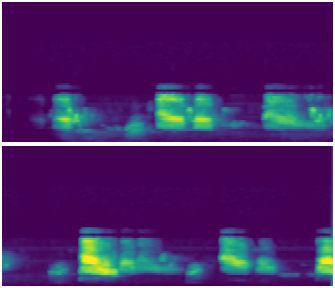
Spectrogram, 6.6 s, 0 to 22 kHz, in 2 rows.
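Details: Common starling chicks, 21 days old, in a wired nest box at Théding on 19 May 2024, as the brood of five fledges: harsh, raspy, hissing calls in bursts of about half a second, with short gaps between them, several in quick succession.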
